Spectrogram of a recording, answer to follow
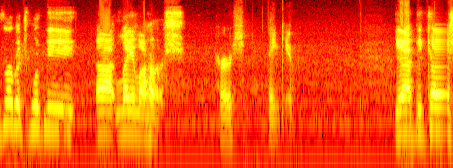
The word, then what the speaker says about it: Hirsch: The correct verbiage would be Layla Hirsch.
